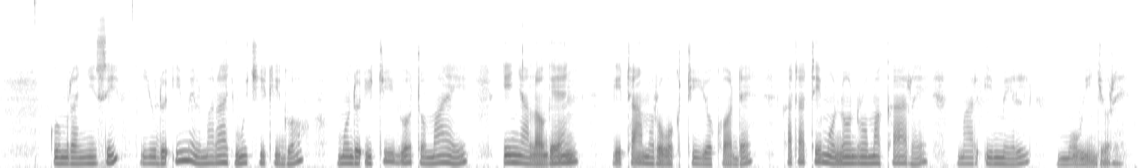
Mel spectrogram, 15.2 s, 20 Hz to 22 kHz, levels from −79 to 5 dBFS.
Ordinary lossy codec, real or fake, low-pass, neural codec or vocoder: none; real; none; none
